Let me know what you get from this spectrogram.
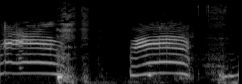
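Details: Domestic cat giving two loud, drawn-out tonal meows, each about half a second, steady then dropping at the end, with a brief rough sound between them and a short third call at the close.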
